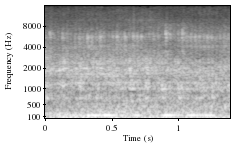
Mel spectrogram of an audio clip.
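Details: 1985 Toyota 22RE after timing chain replacement, cold start idle: loose, uneven rattle on the low engine drone; owner suspects timing chain slack, not confirmed, and says it worsens as it warms.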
